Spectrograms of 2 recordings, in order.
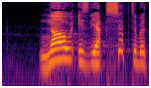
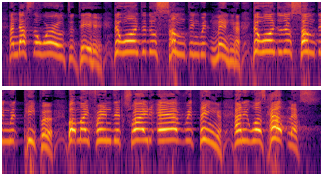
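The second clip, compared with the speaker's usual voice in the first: rising, louder sermon cry; fiery preaching; 9 semitones higher, 9 dB louder than usual. Acted. Preacher rousing the congregation, louder and higher. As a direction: preach it out to the crowd.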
